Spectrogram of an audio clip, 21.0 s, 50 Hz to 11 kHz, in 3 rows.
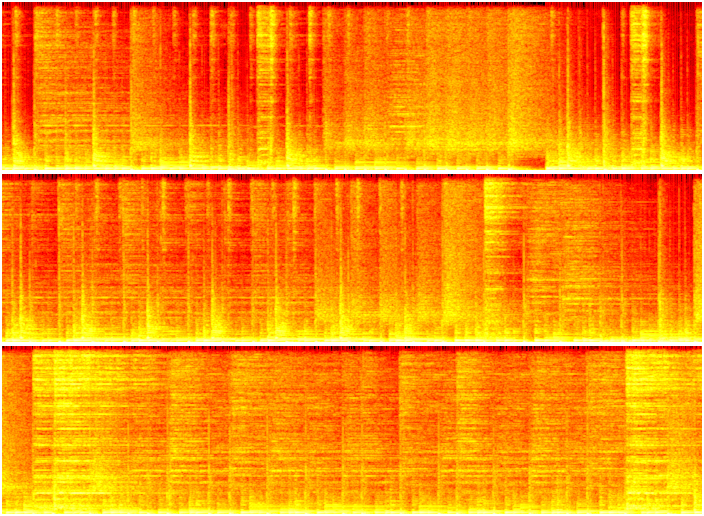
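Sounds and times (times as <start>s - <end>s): acoustic drum kit solo: 0.0s - 21.0s
cymbal crashes: 0.4s - 5.5s, 7.6s - 13.1s, 13.9s - 19.4s, 20.2s - 21.0s.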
